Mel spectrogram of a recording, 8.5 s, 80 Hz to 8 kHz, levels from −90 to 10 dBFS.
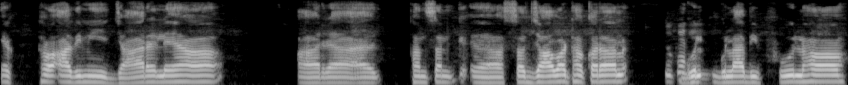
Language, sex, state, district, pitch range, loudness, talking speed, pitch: Hindi, male, Jharkhand, Sahebganj, 145-170 Hz, -17 LUFS, 115 wpm, 160 Hz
